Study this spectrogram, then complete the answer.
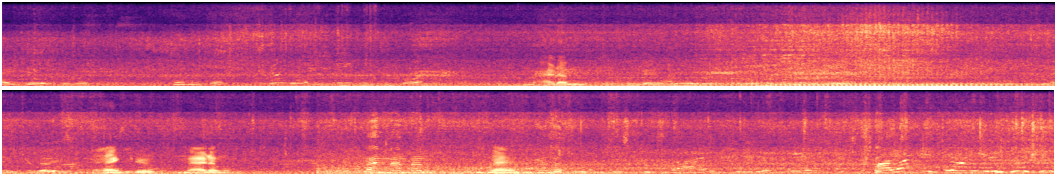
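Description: Young men talk with each other nearby, outdoors.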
